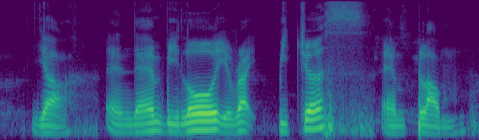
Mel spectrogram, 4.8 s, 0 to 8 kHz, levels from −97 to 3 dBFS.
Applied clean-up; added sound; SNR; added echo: none; none; none; none.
